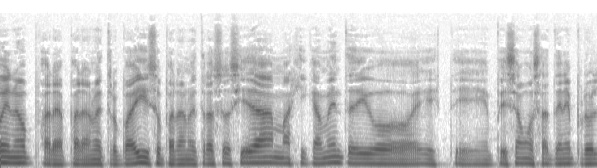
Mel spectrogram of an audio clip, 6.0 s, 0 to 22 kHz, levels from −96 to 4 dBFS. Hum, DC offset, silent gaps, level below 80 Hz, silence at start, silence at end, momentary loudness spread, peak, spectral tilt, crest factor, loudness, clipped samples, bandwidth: none; under 0.1%; none; -66 dBFS; 0 s; 0 s; 8 LU; -18 dBFS; -6 dB/octave; 16 dB; -36 LUFS; under 0.1%; 15.5 kHz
